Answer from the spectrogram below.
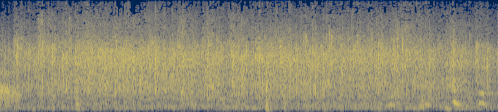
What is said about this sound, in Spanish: muy bien, muy bien. un aplauso, un aplauso.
